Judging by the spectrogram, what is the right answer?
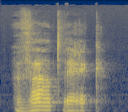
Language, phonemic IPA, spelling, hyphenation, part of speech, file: Dutch, /ˈvaːt.ʋɛrk/, vaatwerk, vaat‧werk, noun, Nl-vaatwerk.ogg
- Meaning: 1. crockery, dishware 2. tableware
